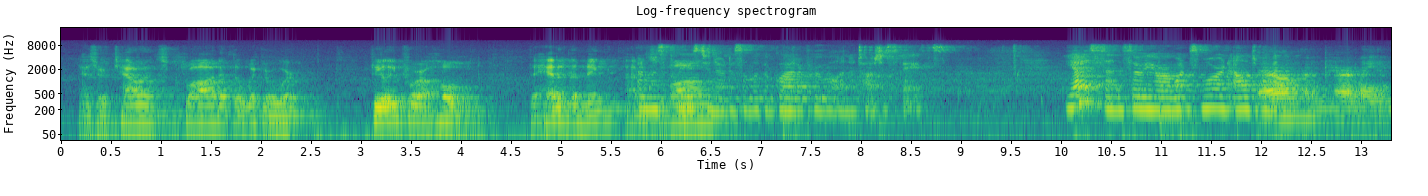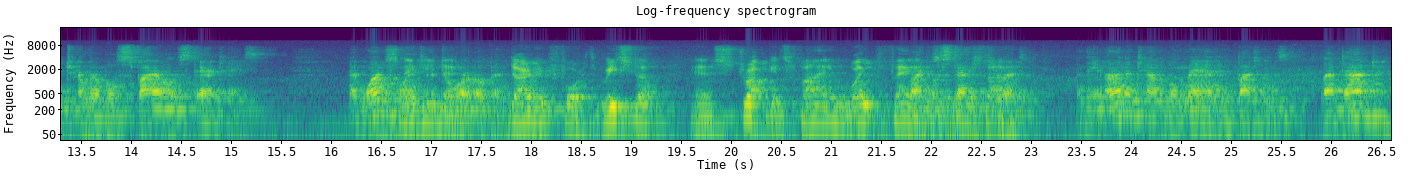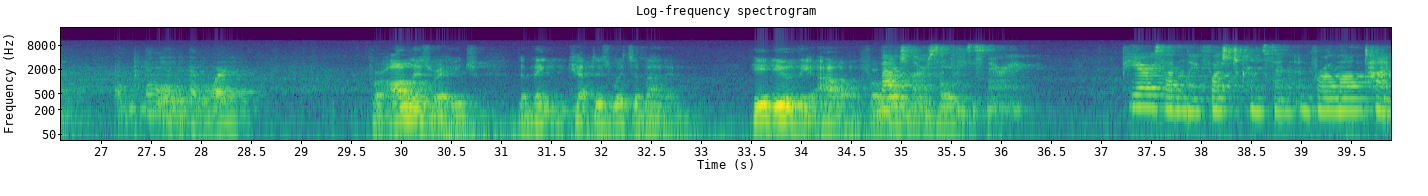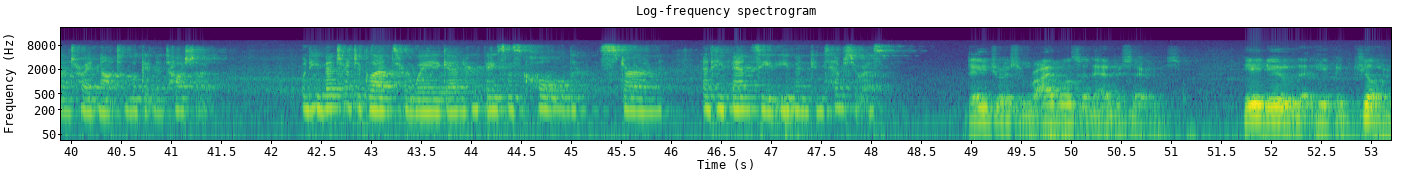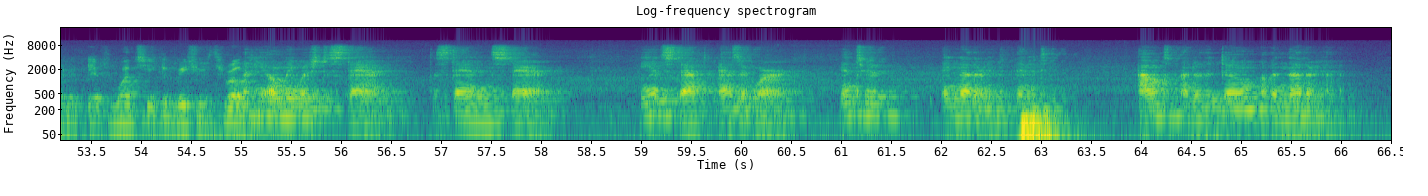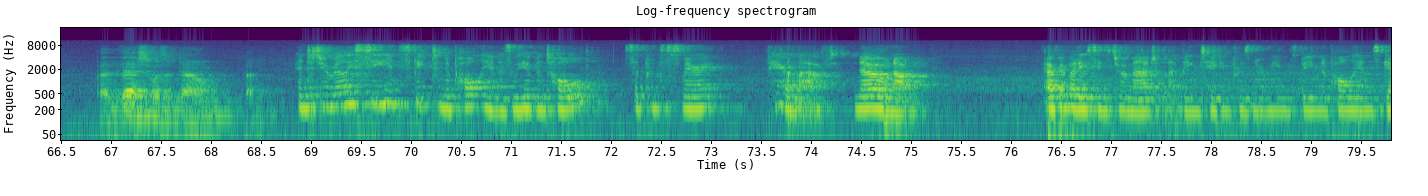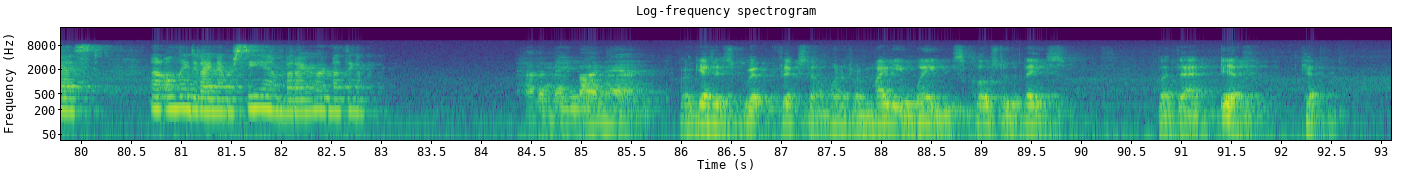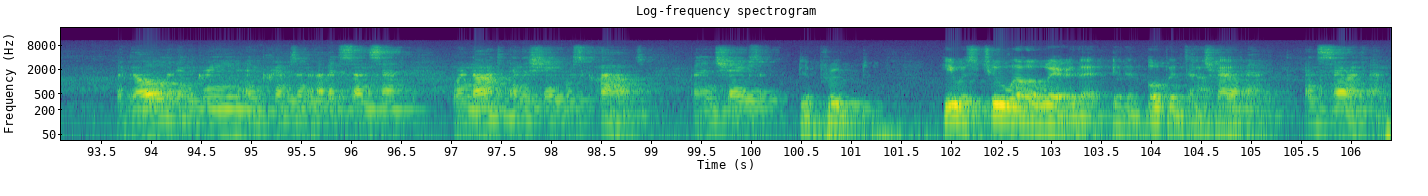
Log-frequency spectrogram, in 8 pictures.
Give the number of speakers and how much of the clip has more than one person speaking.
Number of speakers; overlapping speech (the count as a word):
three, about 6%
